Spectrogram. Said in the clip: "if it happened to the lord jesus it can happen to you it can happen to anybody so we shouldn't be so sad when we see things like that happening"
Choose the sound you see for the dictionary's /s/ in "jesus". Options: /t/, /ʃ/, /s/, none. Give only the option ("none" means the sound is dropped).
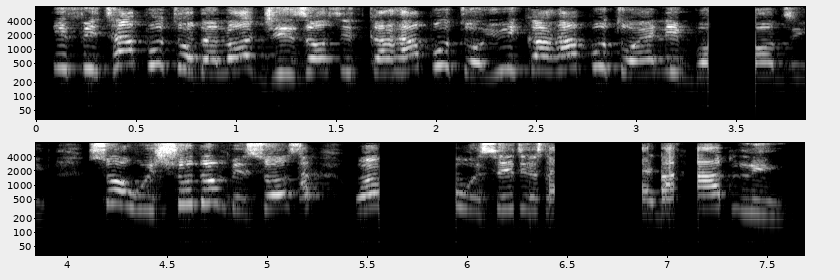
/s/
